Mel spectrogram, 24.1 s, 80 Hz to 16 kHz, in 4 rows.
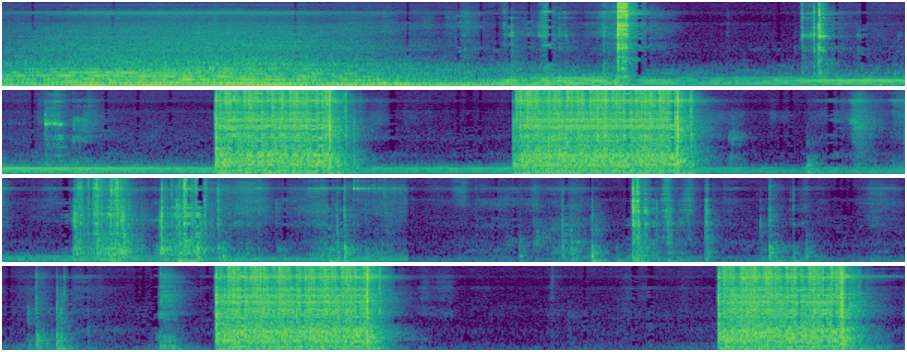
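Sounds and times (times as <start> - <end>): steady low hum: 0.0 - 14.8
sewing machine stitching: 22.8 - 23.8.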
